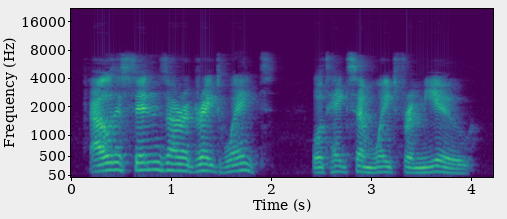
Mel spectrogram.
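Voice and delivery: put-on wicked cackling old hag voice. A narrator reads a spirit shaped like an old woman speaking, with a soft cackle. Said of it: "She cackled softly as she walked".

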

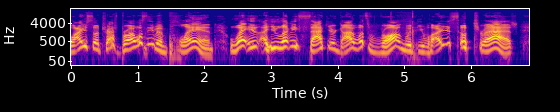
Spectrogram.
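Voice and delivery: loud, high, berating, taunting narrator voice. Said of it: "He goes".

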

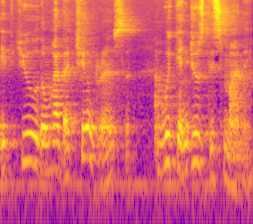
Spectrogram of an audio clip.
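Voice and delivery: ordinary delivery

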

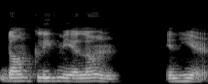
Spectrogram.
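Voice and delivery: put-on tearful crying voice. Retelling a mother's phone call the next day: imitating someone crying. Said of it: "my mother calling me and crying".

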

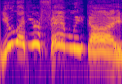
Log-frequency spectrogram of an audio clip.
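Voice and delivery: very high, acted-out taunting tone, making light. Quoting how he says his little red notes: retelling a mocking line. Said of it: "the way he says it is him like mocking the emotion".

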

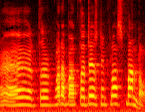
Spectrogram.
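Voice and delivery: put-on puppet character voice. Doing the voice again when a co-host asks: Muppet-like character voice. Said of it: "Do that voice again".

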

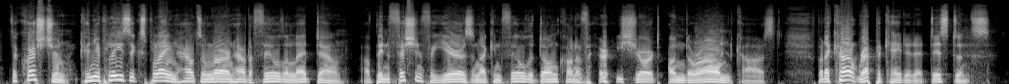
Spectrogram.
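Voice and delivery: fake Irish accent, laid on thick. Reading a listener's question aloud, put-on irish accent. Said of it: "should I do it in the accent?".

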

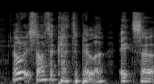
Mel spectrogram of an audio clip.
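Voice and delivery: put-on huffy, stroppy, squeaky little child voice, said sharply. Retelling a kid arguing with his dad, imitating stroppy kid, squeaky voice. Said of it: "gets really fucking stroppy with him in his squeaky, bloody voice".

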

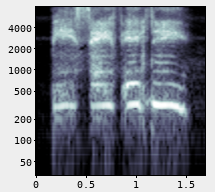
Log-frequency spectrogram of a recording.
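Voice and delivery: loud, high-pitched stage whisper. Playing their character, the player says goodbye before closing the window, in a loud whisper. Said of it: "I'm going to loudly whisper".

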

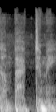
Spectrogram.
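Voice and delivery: imitated pleading tone. Recalling holding a loved one who died: retelling a plea. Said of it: "pleading with her to come back to me".

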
